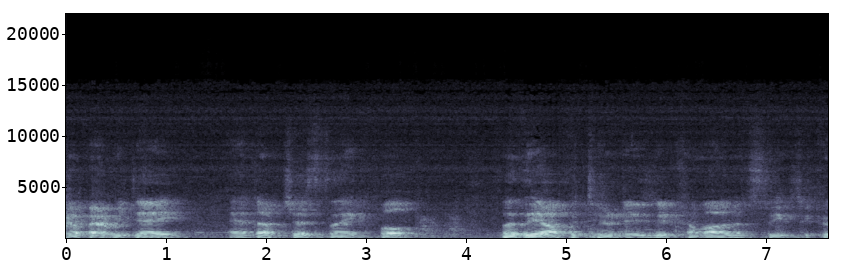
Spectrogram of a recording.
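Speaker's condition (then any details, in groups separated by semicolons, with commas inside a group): Brain injury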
